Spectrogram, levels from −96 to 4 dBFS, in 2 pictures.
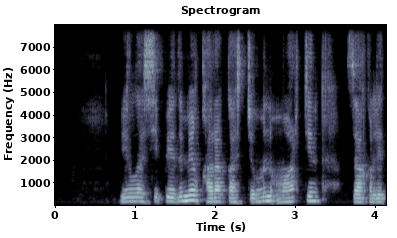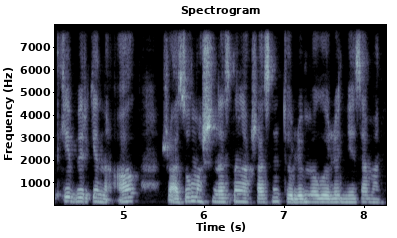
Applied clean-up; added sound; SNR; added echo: none; none; none; none.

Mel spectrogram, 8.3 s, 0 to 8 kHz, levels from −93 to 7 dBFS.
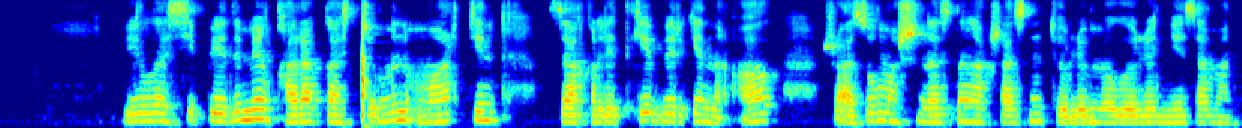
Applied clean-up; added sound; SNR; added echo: none; Tap / Glass; 3 dB; none.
